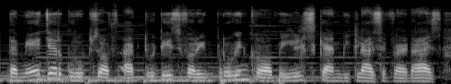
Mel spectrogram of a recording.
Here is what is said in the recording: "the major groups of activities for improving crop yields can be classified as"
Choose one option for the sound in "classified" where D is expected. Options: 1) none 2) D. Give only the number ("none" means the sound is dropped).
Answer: 2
